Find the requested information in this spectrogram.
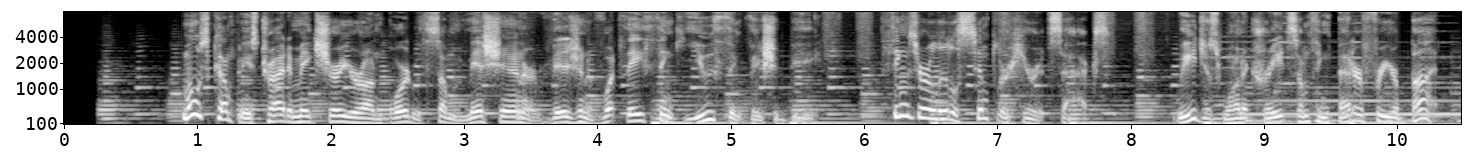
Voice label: CORPORATE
